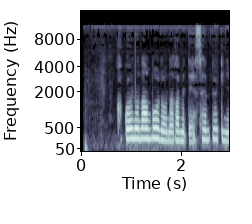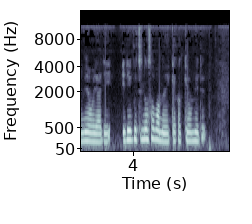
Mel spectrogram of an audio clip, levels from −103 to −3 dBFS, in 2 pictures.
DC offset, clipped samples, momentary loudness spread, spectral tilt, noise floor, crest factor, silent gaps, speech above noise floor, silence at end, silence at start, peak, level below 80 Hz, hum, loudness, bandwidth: under 0.1%; under 0.1%; 14 LU; -6.5 dB/octave; -55 dBFS; 18 dB; none; 34 dB; 0.4 s; 0.05 s; -4 dBFS; -50 dBFS; none; -22 LUFS; 11.5 kHz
